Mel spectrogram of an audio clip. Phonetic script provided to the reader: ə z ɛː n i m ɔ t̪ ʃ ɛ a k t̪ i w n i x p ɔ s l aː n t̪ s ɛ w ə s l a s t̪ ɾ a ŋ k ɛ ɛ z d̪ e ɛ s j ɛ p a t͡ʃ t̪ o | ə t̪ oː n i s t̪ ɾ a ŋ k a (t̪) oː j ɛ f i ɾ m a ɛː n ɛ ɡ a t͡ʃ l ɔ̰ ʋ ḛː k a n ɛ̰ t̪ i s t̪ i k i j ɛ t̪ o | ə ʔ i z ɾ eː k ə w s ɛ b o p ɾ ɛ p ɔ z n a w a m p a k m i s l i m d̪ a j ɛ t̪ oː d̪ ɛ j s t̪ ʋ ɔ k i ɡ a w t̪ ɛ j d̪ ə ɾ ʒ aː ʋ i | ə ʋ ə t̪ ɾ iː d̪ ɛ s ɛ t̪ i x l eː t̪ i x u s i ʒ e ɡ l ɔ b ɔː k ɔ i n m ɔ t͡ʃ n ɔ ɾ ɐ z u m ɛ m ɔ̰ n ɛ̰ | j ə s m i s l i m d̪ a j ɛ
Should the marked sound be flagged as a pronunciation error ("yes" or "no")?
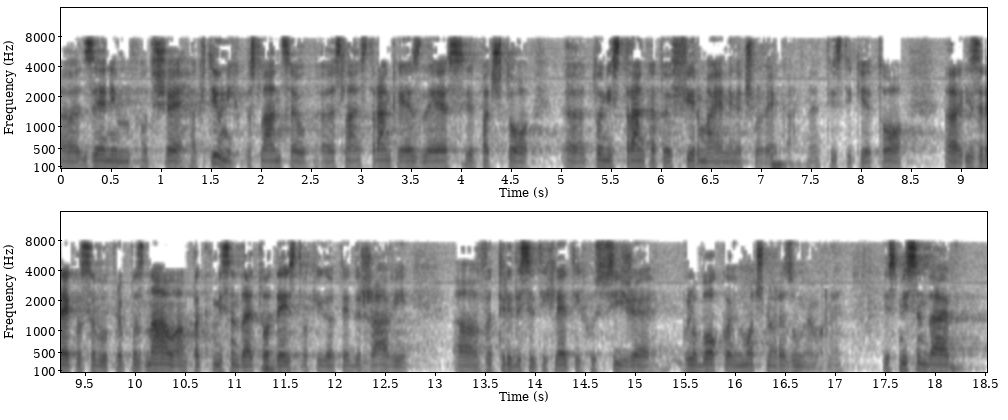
no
